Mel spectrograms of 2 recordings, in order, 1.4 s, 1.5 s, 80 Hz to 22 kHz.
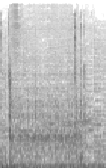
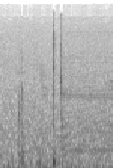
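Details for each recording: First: Mercedes G500 W463 steering column tilt motor running during steering wheel up/down adjustment repair: brief even electric whir with low hum and light clicks; motor working normally, coupling spinning. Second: Mercedes G500 (W463) power tilt steering column: faint thin whir of the tilt motor spinning freely between button clicks, but the broken plastic coupling (dogbone) moves nothing, so the wheel does not tilt.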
